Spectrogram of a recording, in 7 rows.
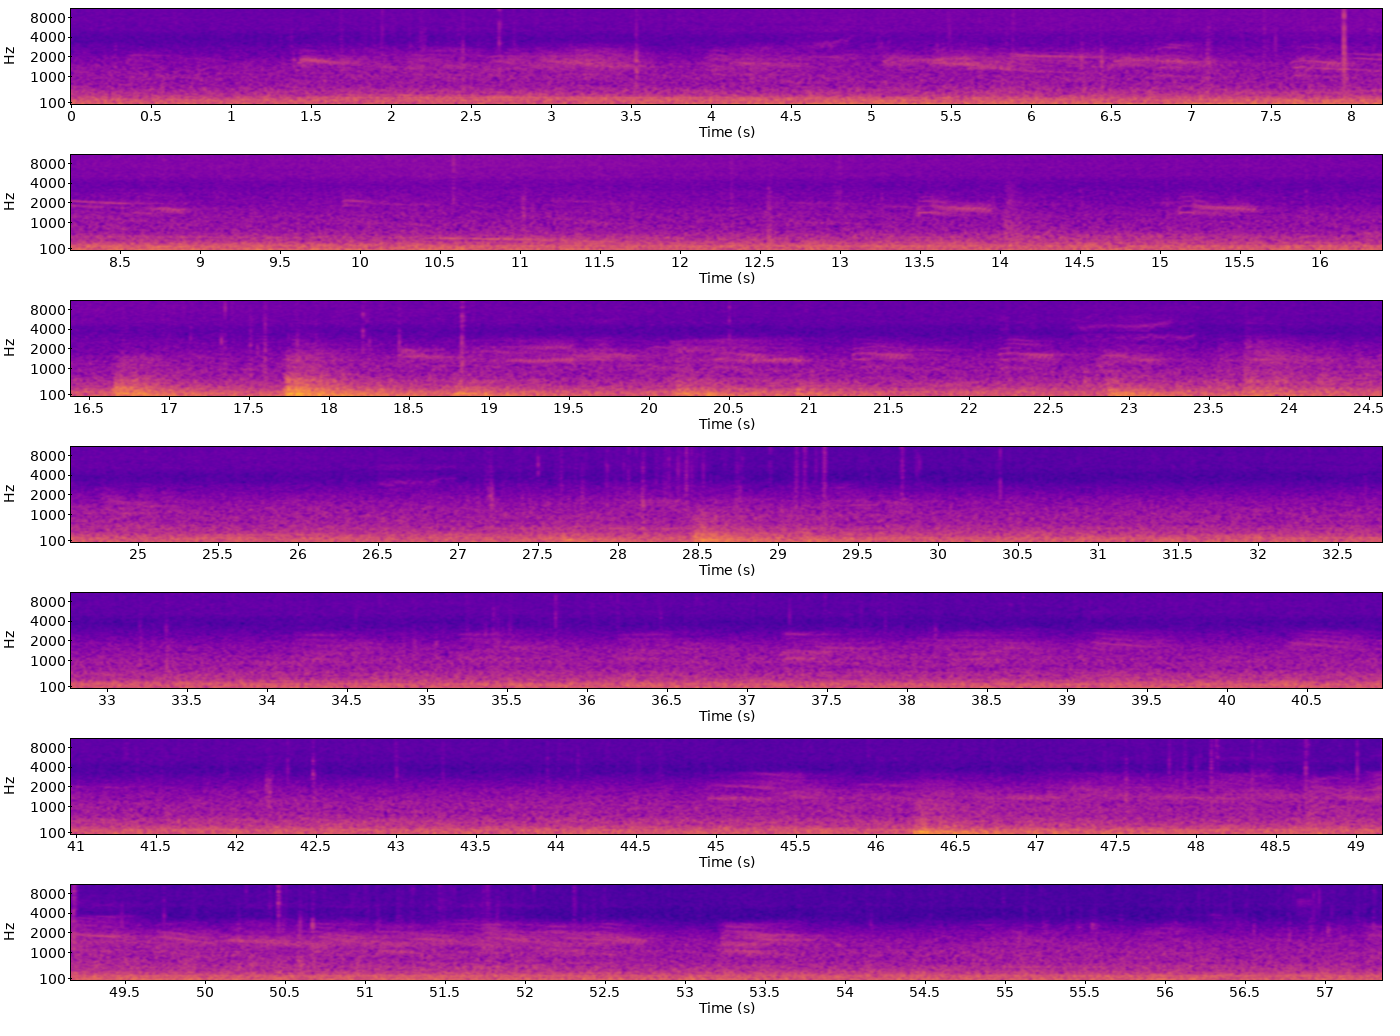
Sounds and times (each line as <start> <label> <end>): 0.0 distant sounds from the power station 57.3
0.0 tree rustling in the wind 57.3
1.3 crows 12.0
12.6 crows 16.4
18.0 crows 28.4
33.4 cracking ice of the frozen spree river 57.3
34.2 crows 41.6
44.8 crows 57.0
